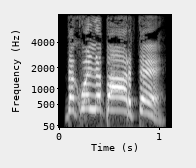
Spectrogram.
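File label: alert, Italian; mohaa; dialogue; sighted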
